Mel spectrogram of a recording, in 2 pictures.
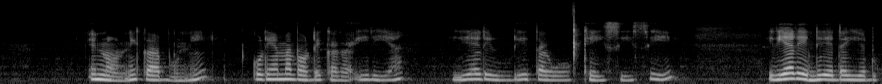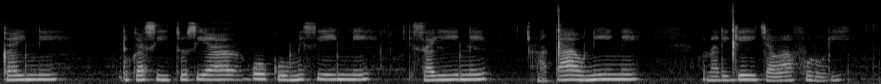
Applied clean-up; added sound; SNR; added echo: none; Finger snapping; 7 dB; none.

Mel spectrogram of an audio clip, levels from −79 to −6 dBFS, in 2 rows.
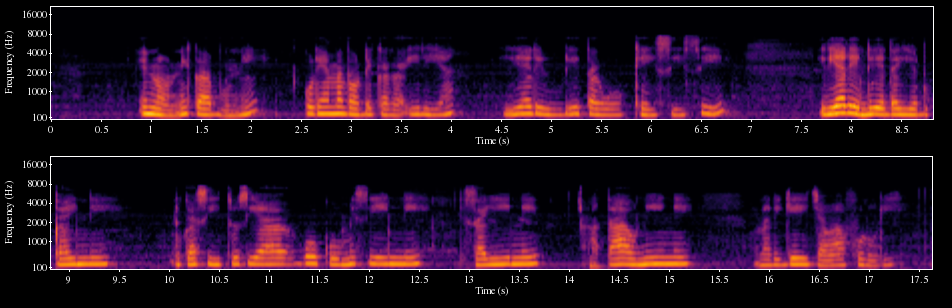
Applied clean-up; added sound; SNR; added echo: none; none; none; none.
